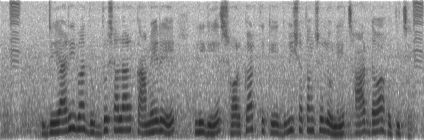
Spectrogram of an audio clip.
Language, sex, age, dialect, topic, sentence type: Bengali, female, 46-50, Western, agriculture, statement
